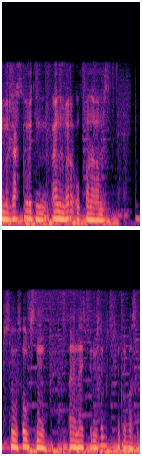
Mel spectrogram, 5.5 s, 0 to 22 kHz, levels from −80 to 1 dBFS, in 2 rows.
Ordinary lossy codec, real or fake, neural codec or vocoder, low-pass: none; real; none; 7.2 kHz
